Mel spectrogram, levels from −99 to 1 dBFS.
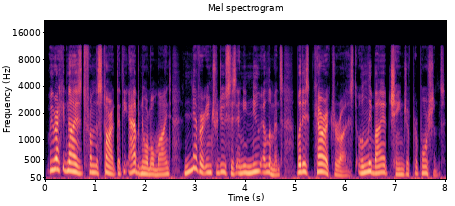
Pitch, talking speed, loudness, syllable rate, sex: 165 Hz, 170 wpm, -19 LUFS, 5.9 syllables/s, male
